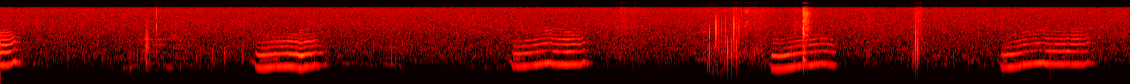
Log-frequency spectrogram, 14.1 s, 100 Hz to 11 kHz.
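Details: Loud snoring from an asleep 12-year-old house cat. Five steady, tonal, humming snores come roughly every three seconds, each about a second long. A few sharp clicks and knocks occur between breaths.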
